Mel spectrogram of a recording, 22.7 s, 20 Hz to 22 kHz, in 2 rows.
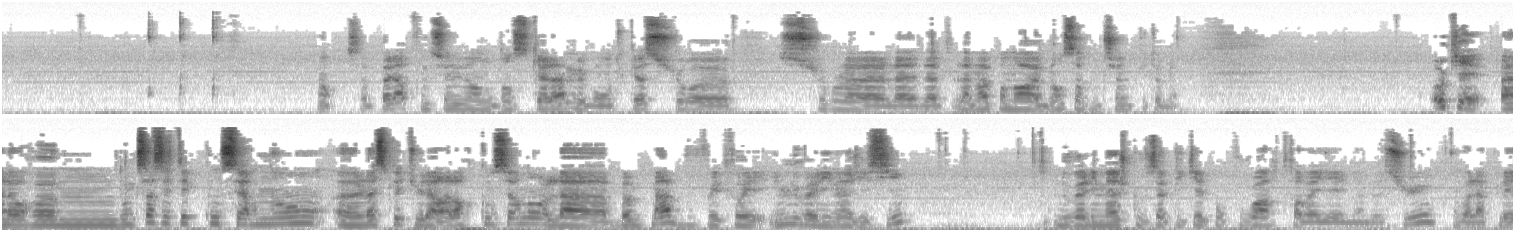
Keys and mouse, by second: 2.3-6.0 drag, 16.1-18.9 drag, 18.9 Tab.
